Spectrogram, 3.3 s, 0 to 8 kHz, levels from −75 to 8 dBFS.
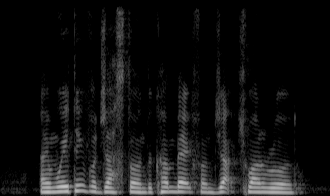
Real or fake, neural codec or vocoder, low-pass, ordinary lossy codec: fake; codec, 16 kHz, 8 kbps, FunCodec, trained on LibriTTS, 25 frames a second; none; none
